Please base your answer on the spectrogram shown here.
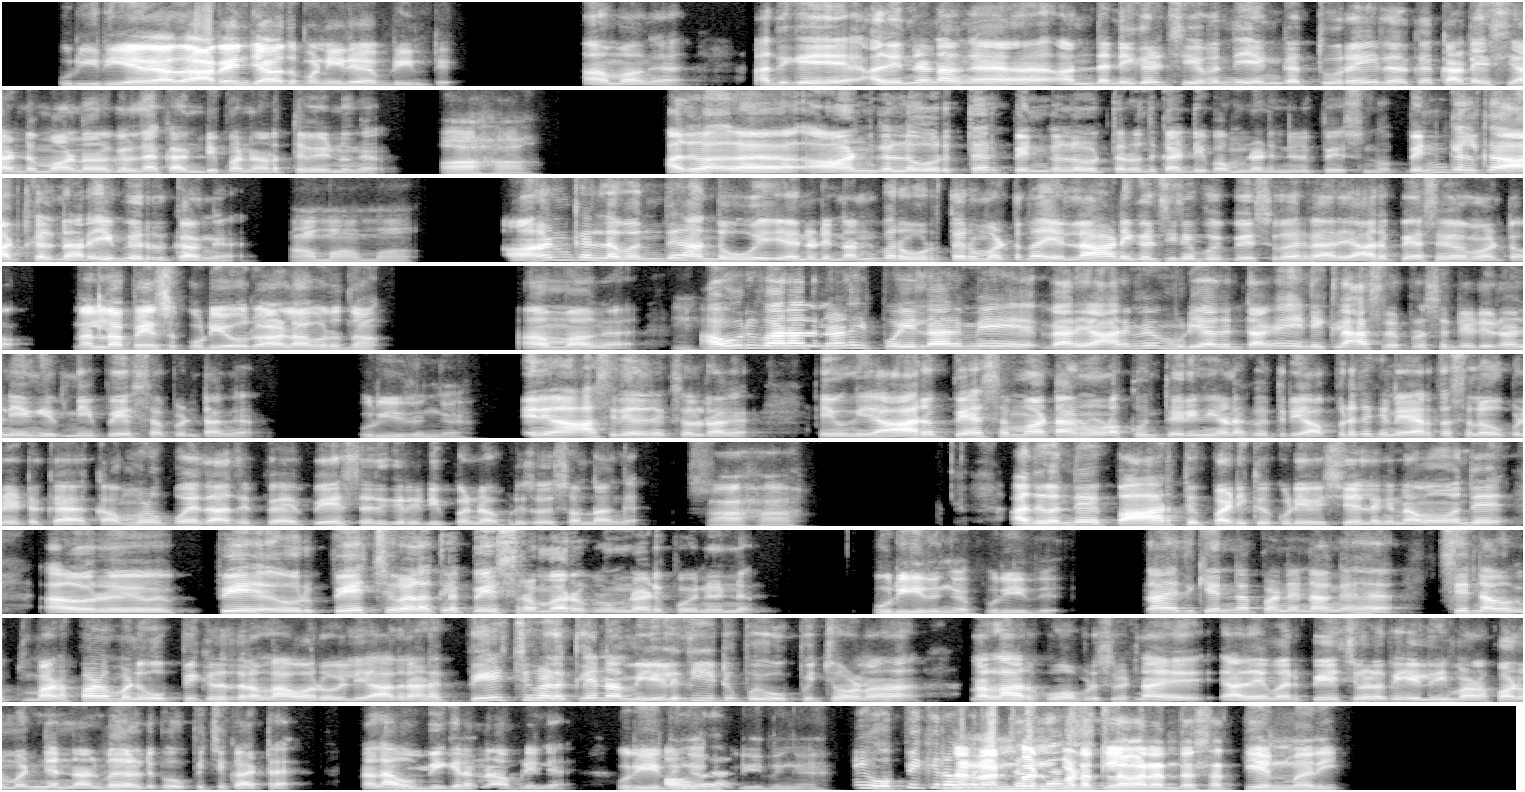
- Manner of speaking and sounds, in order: in English: "அரேன்ஜ்ஜாவது"; other background noise; "என்னனா" said as "என்னனாங்க"; in English: "கிளாஸ் ரெப்ரசென்டேட்டிவ்னா"; inhale; other noise; inhale; drawn out: "ஒரு"
- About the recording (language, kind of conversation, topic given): Tamil, podcast, பெரிய சவாலை எப்படி சமாளித்தீர்கள்?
